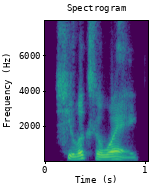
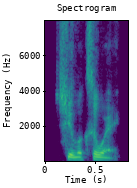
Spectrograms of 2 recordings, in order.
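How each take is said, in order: First: It is read in an amused, funny tone. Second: It is read in a flat, clinical tone.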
